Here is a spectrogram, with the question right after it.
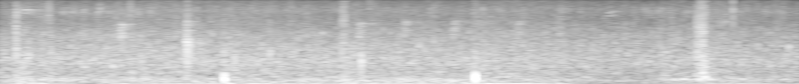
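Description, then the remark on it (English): Steady rushing water flows between river stepping stones at the bottom of Box Hill as someone crosses, a broad continuous wash with occasional brighter splashes and gurgles breaking through. “And you might just be able to hear the sort of rush of the water between the stepping stones as we're going.”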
